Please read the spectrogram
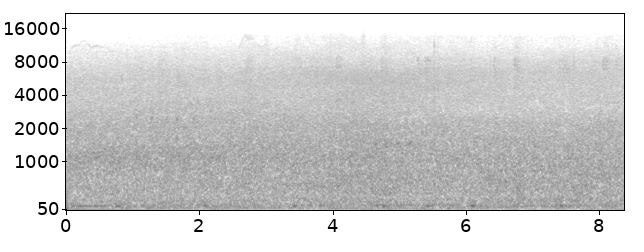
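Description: Quiet, steady seaside ambience: an even hiss of breeze and gentle waves on a rocky shore.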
